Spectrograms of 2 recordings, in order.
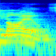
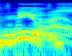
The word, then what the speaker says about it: Niles: you're getting the compliments it's Niles yeah cuz Neil would be said ne ne n Niles Niles all right Niles right yeah good I'm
